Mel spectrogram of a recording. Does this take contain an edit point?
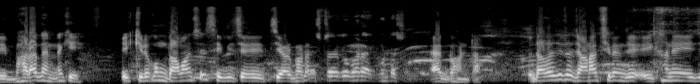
no; 0 cuts

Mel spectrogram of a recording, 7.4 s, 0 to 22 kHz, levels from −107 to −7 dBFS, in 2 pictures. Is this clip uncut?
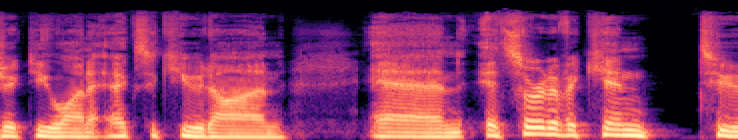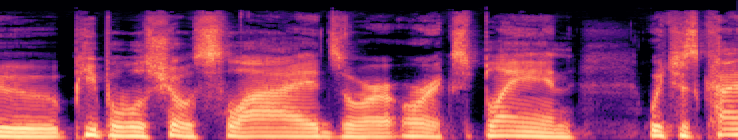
yes; 0 cuts

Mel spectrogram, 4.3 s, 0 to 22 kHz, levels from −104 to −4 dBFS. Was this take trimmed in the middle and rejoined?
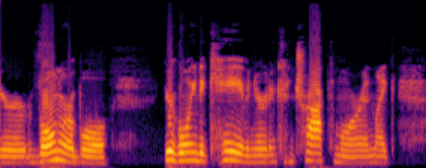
no; 0 cuts

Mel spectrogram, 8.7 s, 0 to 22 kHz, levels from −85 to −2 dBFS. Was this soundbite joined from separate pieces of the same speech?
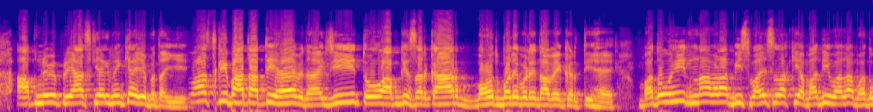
yes; 1 cut; at 1.9 s

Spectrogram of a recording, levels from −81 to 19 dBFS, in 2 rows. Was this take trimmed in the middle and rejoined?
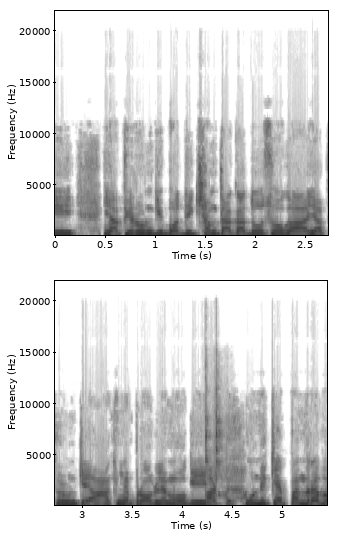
yes; 1 cut; at 4.3 s

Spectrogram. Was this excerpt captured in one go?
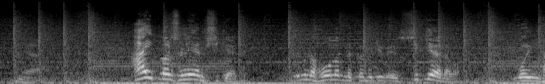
yes; 0 cuts

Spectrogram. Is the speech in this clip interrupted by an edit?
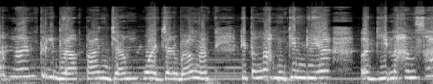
no; 0 cuts

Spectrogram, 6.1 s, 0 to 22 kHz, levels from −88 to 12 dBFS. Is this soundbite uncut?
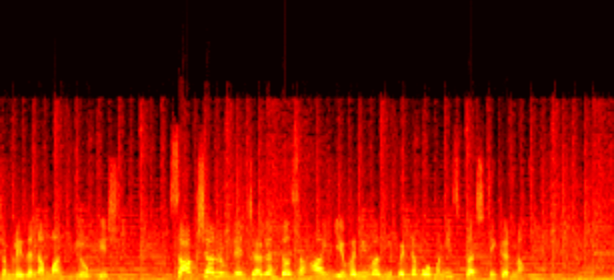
no; 1 cut; at 5.2 s

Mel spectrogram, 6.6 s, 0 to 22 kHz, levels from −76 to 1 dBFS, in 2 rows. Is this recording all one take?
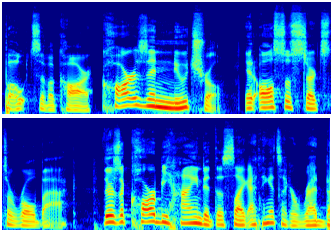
no; 3 cuts; at 1.0 s, 2.3 s, 4.2 s

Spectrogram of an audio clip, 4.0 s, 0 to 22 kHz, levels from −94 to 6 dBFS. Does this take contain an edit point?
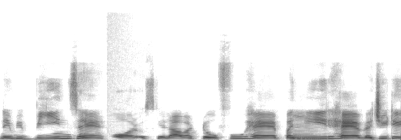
yes; 1 cut; at 1.0 s

